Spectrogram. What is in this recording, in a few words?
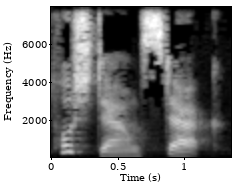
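"push-down stack", English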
